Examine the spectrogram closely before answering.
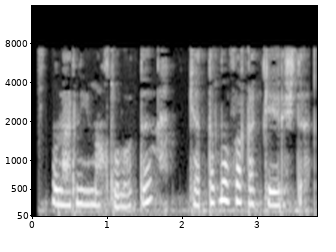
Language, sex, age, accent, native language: Uzbek, female, 19-29, Navoiy, Uzbek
